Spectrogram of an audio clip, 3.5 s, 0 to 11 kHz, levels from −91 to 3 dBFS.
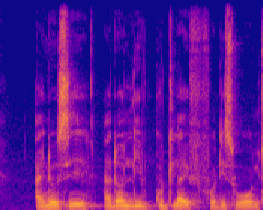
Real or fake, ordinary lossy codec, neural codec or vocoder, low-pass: real; none; none; none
